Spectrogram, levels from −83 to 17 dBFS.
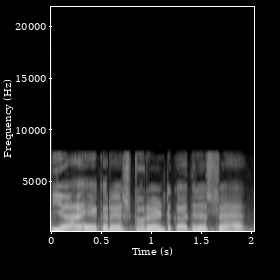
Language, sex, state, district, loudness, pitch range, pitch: Hindi, male, Jharkhand, Palamu, -13 LUFS, 150-160 Hz, 150 Hz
